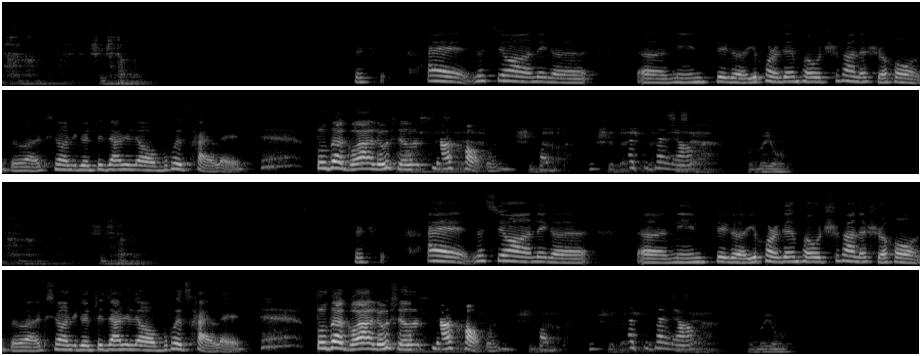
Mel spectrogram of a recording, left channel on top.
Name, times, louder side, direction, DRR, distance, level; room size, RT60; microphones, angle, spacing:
voice 1, 0.0-1.6 13.1-14.1 14.3-17.0, left 3 dB, 60° left, 2.1 m, -52 dB
voice 2, 4.3-5.8 6.4-14.3 14.6-14.7 15.4-16.1, right 3 dB, 30° right, 0.7 m, -29 dB
11.0 x 6.9 x 8.6 m
head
